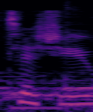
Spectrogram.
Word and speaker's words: tissue: People who pronounce tissue without a shush sound but with an S sound.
